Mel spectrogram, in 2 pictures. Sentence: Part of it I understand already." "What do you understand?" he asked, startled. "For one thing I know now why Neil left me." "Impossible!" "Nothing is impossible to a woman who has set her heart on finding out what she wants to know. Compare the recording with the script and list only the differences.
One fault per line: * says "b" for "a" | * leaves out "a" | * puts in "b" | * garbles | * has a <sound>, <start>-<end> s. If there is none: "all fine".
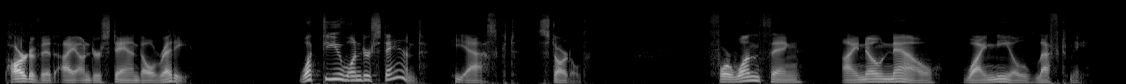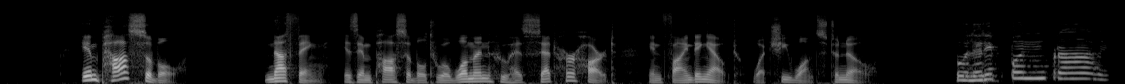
* says "in" for "on"
* has a sigh, 20.8-22.4 s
